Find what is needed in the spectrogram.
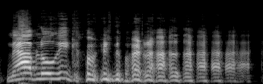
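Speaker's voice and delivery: said through a laugh. Real, not acted. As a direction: chuckle while repeating the line. Laughs while reading comments. (हँसते हुए)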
